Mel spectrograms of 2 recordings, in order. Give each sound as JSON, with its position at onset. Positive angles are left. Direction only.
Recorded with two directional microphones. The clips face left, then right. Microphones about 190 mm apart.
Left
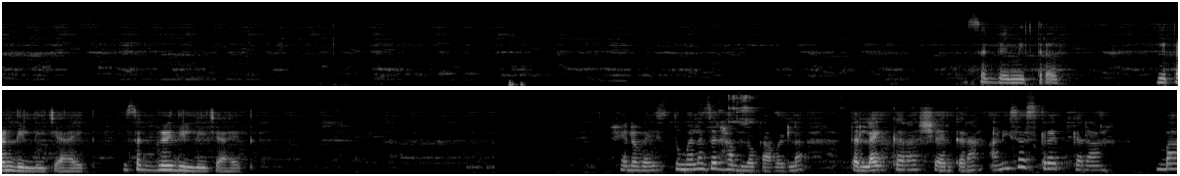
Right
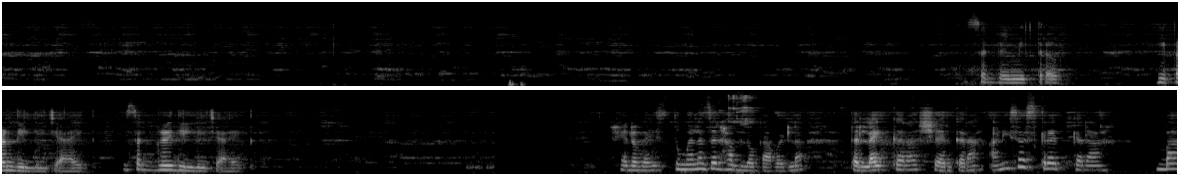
{"t": 9.7, "sound": "speech", "side_deg": 15}
{"t": 11.5, "sound": "speech", "side_deg": 15}
{"t": 17.8, "sound": "speech", "side_deg": 5}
